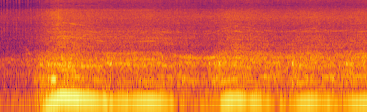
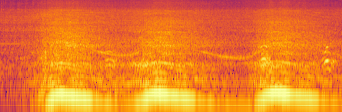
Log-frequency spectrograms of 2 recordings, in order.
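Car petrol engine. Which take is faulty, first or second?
first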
